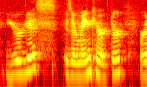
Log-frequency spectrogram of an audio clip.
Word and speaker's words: Jurgis: to understand the characters jurgis is our main character and I don't strictly speak lithuanian but to the best of my ability it's pronounced as though it begins with a y jurgis is their main character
